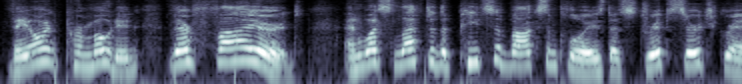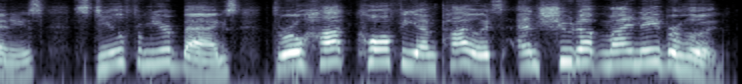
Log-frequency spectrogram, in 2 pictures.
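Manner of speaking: indignant rant. Real, not acted. Narrator denouncing the agency's treatment of good employees, indignant. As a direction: punch out each charge with rising indignation.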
